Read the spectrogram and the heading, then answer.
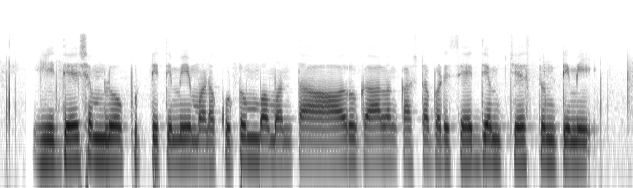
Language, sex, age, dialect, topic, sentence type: Telugu, male, 18-24, Southern, agriculture, statement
